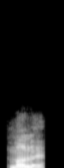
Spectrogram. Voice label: male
